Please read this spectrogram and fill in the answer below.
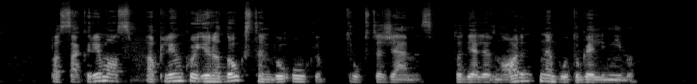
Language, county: Lithuanian, Kaunas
